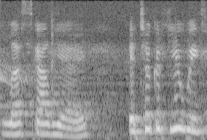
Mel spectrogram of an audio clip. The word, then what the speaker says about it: l'escalier: When learning how to say stairs in French, Joey kept saying l'escalator instead of the correct l'escalier.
